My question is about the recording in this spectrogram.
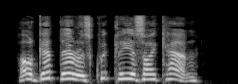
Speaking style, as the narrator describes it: he yelled, trying to make himself heard over the wind

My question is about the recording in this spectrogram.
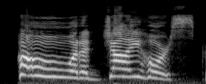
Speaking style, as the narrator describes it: cried Pippi

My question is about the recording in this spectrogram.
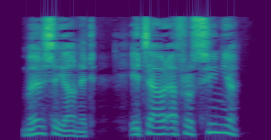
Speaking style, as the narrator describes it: a woman cried tearfully close by

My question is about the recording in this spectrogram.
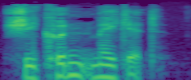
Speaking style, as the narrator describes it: Kai said softly

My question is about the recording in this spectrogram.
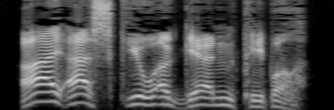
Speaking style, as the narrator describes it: Raythan bellowed

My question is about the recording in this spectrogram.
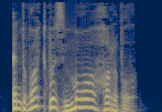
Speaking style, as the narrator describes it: continued the lady, her voice trembling as if she yet felt the anguish of that terrible moment

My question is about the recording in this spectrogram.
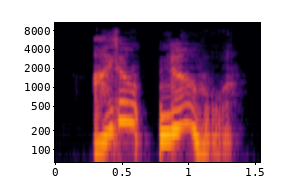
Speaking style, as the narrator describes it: he admitted quietly

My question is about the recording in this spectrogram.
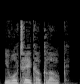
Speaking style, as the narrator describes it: said softly

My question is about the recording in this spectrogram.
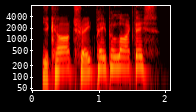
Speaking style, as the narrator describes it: said Agnes sullenly

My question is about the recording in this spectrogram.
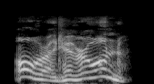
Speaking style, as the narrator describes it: Clemens bellowed from the doorway

